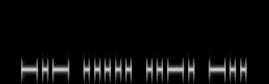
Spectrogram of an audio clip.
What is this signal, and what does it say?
Morse code, heard as a keyed tone, about 22 wpm, 700 Hz. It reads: K5FD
